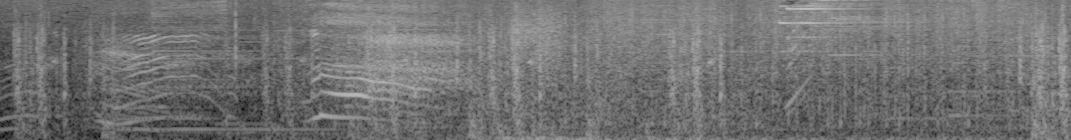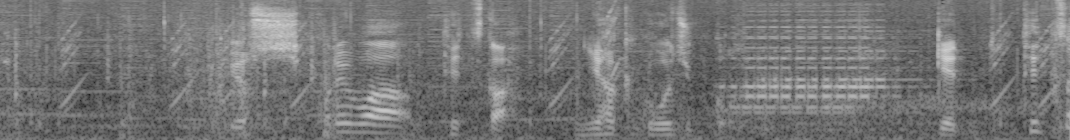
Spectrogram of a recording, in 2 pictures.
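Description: Video game sound effects chime and blip.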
